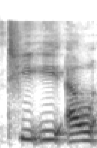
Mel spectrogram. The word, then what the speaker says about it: Telaphiba: That's it's spelled regular camp. Then it's TELAPHIBA, and it is Telaphiba.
